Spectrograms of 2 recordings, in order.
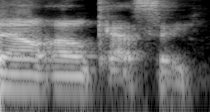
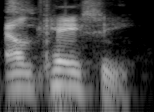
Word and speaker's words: Al-Kassi: Adnan Al-Kassi. See, I can never say Adnan. It's so easy. I can say Adnan. It's the last name. Al-Kassi. Al-Kassi. It's like Casey's General Store.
